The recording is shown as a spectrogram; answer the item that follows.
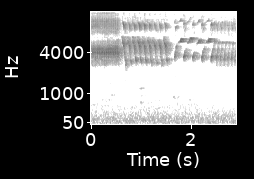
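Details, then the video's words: Singing canary in Sidoarjo, Indonesia: a dense high rattle, then rapid repeated downward-slurred notes and bright chopped trills, all very high-pitched. "Kicauan Burung Kenari"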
